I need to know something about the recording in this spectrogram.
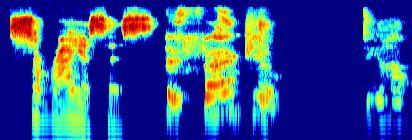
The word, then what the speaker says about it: psoriasis: it's difficult okay i'm going to try to pronounce it it's the press repressive sorry i sorry psoriasis no um it spells p-s-o-r-i-a-s-i-s psoriasis you cannot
